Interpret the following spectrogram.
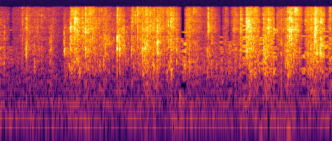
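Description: Faint, irregular rustling and small clicks of objects being handled, over a low steady hum.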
